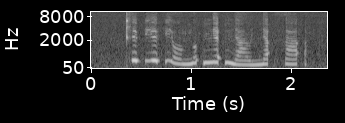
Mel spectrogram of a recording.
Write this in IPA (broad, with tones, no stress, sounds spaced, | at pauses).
kʰ ɪ˦ ʔ j ɪ˦ ʔ j ɔ˨ ŋ ʊ˦ ʔ ɲ ɛ˦ ʔ ɲ a˨ ʊ̯ ɲ ä˦ ʔ θ ä˦ ʔ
